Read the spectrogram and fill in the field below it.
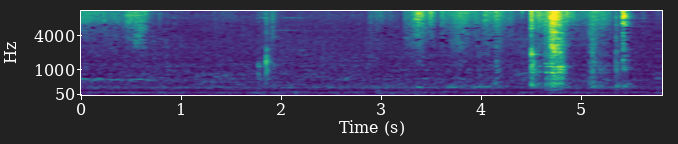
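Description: Half a cup of sugar is stirred into a barfi mixture in a pan, heard as quiet spoon scrapes and a few metallic clinks against the pan, growing busier toward the end, over a faint low sizzle.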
